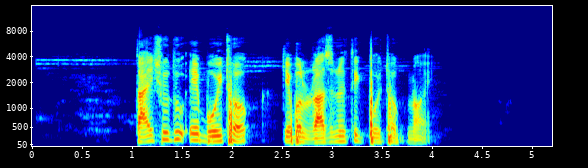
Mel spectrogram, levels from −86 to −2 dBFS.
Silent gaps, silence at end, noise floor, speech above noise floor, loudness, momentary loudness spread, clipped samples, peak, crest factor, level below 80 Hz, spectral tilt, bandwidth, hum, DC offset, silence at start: none; 1.25 s; -57 dBFS; 37 dB; -21 LUFS; 12 LU; under 0.1%; 0 dBFS; 22 dB; -56 dBFS; -6.5 dB/octave; 7.6 kHz; none; under 0.1%; 1.05 s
